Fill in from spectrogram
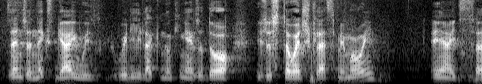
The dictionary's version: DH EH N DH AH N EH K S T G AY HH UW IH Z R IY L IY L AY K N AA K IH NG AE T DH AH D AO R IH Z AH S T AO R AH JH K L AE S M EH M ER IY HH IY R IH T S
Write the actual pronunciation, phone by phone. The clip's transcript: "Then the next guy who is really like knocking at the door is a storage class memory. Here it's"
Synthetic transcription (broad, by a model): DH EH N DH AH N EH K S T G AY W IH Z R IY L IY L AY K N AA K IH NG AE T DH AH D AO R IH Z AH S T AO AH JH K L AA S M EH M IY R IY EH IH T S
